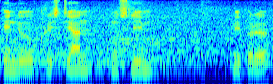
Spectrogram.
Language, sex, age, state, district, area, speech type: Bodo, male, 30-45, Assam, Chirang, rural, spontaneous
